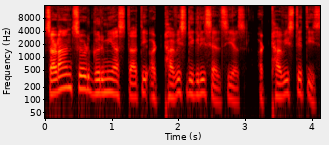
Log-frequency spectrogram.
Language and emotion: Goan Konkani, neutral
